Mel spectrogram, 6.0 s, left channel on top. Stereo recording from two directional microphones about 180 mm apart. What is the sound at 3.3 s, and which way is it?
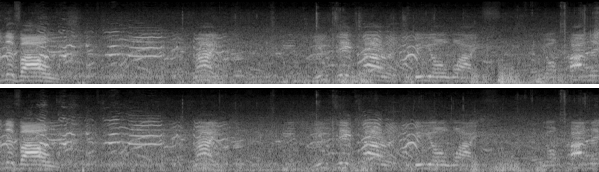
Speech, 20° left (ahead or behind).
